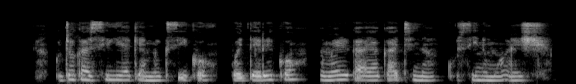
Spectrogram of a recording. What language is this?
Swahili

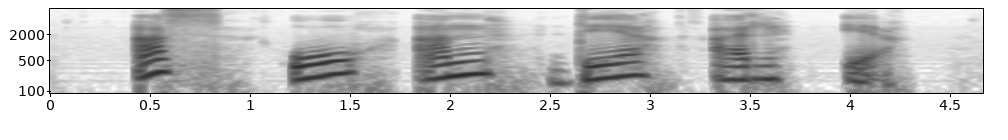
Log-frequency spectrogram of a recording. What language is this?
Norwegian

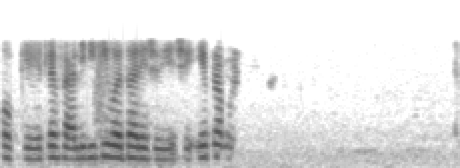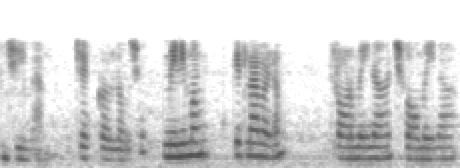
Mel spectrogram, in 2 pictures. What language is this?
Gujarati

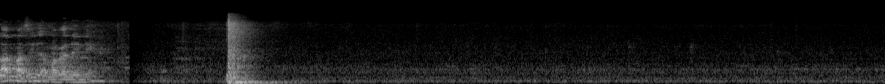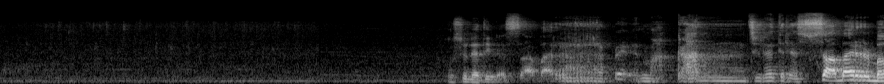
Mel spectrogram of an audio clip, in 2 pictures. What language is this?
Indonesian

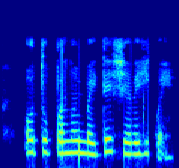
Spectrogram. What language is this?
Guarani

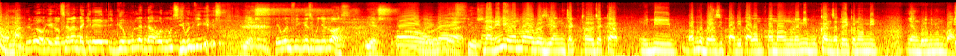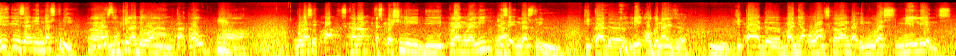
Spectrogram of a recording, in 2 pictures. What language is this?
Malay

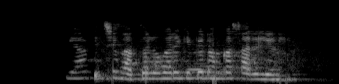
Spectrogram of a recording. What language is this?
Odia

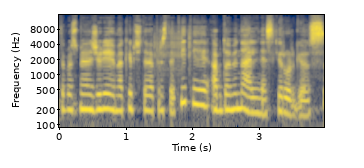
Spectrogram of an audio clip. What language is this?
Lithuanian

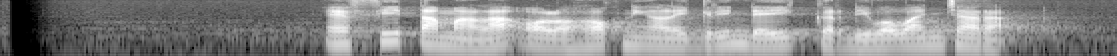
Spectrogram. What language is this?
Sundanese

